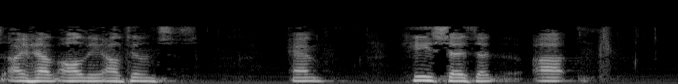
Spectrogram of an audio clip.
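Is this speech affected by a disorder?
Yes: stroke with facial paralysis; stroke about a year ago, half of face paralyzed, hospitalized at Bhaktivedanta Hospital; speaks very carefully to be understood, listeners need to give attention.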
